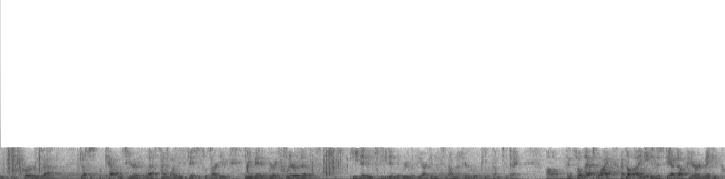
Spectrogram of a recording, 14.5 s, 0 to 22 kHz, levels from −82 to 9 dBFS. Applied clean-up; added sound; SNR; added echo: none; Brass instrument; 12 dB; none.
